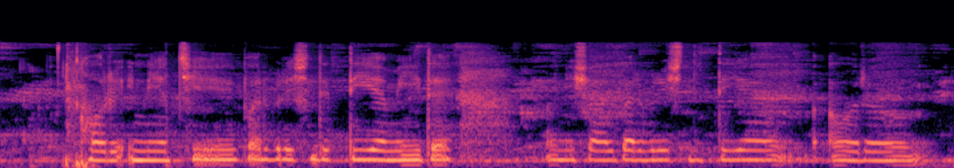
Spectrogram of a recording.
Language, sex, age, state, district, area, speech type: Dogri, female, 18-30, Jammu and Kashmir, Jammu, rural, spontaneous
